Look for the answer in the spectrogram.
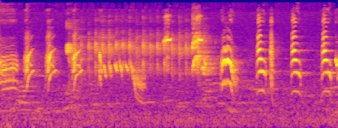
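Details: Cendet, or long-tailed shrike, singing as a lure to restart a quiet bird: a jumbled warbling medley with a sliding downslur, followed by a few spaced, arched harmonic notes.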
